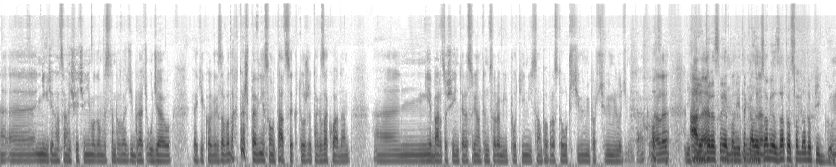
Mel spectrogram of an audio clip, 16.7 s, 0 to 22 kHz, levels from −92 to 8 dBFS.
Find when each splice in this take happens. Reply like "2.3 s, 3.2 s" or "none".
none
